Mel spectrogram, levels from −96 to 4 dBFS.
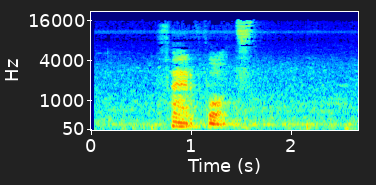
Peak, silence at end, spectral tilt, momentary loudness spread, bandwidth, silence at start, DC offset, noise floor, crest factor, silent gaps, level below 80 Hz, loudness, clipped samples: -4 dBFS; 0 s; -5 dB/octave; 22 LU; 16.5 kHz; 0.05 s; under 0.1%; -41 dBFS; 22 dB; none; -50 dBFS; -21 LUFS; under 0.1%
